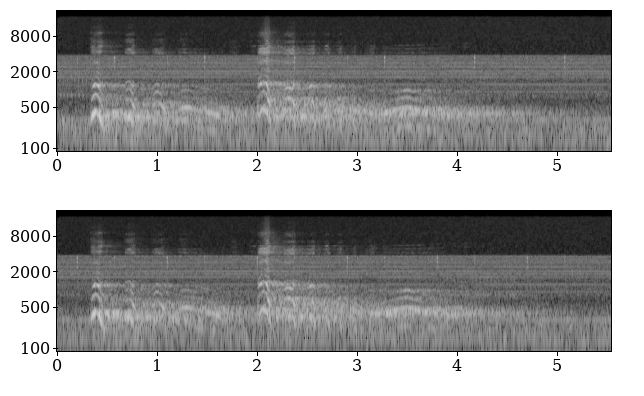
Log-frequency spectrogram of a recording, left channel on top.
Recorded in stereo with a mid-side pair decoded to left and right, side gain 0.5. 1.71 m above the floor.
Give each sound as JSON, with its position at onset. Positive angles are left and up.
{"t": 0.3, "sound": "laughter", "azimuth_deg": 10, "distance_m": 1.5}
